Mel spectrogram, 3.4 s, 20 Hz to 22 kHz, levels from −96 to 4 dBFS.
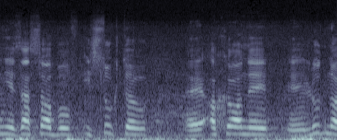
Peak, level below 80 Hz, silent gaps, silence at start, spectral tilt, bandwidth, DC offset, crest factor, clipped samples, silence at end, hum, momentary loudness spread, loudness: -12 dBFS; -32 dBFS; none; 0 s; -5.5 dB/octave; 12.5 kHz; under 0.1%; 14 dB; under 0.1%; 0 s; none; 11 LU; -29 LUFS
